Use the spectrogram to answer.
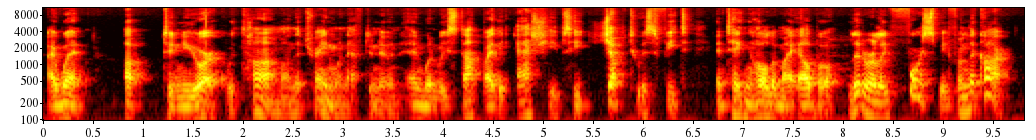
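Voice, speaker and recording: A man reading literature aloud in a measured way, with casual explanatory asides. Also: low-pitched, very animated, creaky. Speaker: reader and commentator.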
